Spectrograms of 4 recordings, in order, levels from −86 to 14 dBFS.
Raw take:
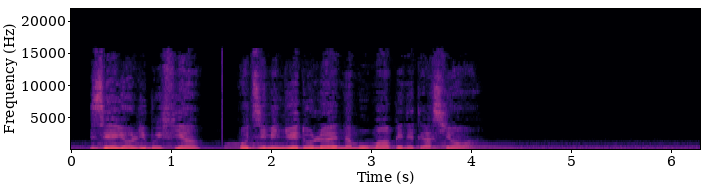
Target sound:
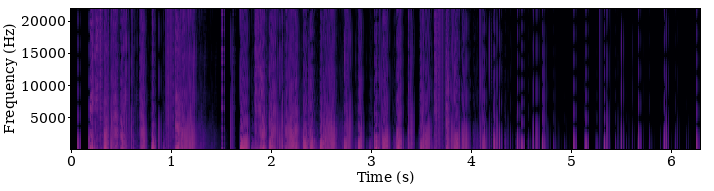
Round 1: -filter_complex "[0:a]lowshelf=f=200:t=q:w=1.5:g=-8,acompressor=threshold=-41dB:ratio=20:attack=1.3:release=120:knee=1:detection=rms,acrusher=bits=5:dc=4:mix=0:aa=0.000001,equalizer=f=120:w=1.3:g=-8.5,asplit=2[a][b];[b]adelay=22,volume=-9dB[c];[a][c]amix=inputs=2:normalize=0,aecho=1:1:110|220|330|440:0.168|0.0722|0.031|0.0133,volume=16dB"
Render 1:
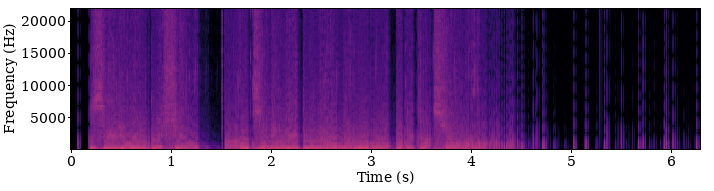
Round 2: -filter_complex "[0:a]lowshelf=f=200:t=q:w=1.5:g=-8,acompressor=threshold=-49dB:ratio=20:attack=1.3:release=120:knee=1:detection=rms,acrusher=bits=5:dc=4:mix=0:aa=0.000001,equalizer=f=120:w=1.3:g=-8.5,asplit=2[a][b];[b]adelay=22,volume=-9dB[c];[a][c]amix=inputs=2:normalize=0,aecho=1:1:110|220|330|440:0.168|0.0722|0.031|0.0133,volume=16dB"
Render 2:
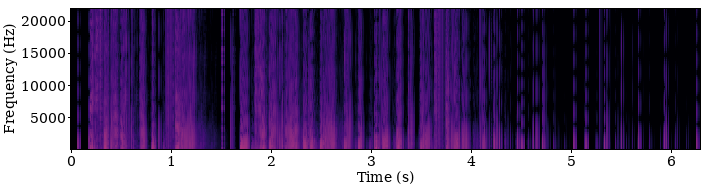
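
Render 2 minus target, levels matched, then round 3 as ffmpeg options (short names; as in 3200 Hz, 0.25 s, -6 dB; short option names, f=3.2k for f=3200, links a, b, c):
125 Hz band -6.0 dB
-filter_complex "[0:a]lowshelf=f=200:t=q:w=1.5:g=-8,acompressor=threshold=-49dB:ratio=20:attack=1.3:release=120:knee=1:detection=rms,acrusher=bits=5:dc=4:mix=0:aa=0.000001,asplit=2[a][b];[b]adelay=22,volume=-9dB[c];[a][c]amix=inputs=2:normalize=0,aecho=1:1:110|220|330|440:0.168|0.0722|0.031|0.0133,volume=16dB"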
